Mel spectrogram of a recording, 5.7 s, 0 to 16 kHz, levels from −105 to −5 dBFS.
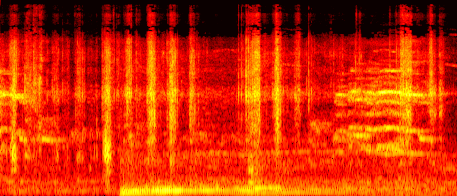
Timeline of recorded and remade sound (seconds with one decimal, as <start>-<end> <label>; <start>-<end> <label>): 0.0-5.7 recorded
